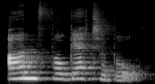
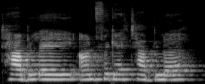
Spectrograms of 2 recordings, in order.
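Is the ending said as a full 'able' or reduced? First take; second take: reduced; full. First: The ending is reduced to a short weak syllable. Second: The ending is said as a strong full able. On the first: The speaker calls it right. "ball, like football" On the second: The speaker calls it wrong. "Do not, do not say unforgettable ... It's strong, able"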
